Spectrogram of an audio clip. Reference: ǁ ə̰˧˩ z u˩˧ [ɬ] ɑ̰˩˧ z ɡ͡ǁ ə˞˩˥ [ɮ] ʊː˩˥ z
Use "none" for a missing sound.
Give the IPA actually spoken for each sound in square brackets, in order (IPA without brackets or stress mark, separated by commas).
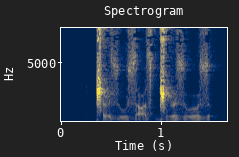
z, z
